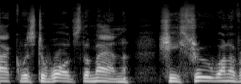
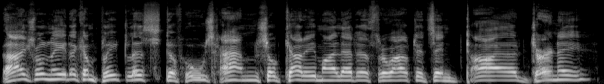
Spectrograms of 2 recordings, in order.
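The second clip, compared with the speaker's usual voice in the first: high-pitched, self-important letter sender; pompous Mortimer; 6 semitones higher than usual. A narrator's reading. Mortimer orders the postman about, pompous. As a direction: insist grandly, drawing out the end.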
